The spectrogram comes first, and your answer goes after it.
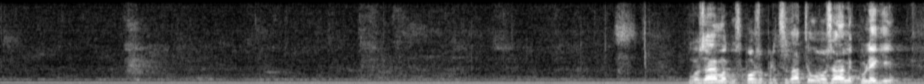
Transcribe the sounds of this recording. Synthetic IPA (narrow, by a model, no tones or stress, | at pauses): ʊvɐʒaɛməɡospɔʒopɾɛt̪sɛd̪at̪ɛlˠʊvɐʒaɛmikolɛɡʲi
